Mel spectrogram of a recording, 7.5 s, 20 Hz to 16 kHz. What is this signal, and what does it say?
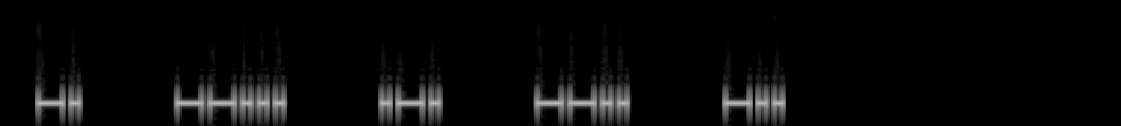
Morse code, heard as a keyed tone, about 22 wpm, spaced as for 10 wpm, 700 Hz. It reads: N7RZD
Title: USA Call Signs - 5 Characters - 4x Character Spacing - 22wpm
